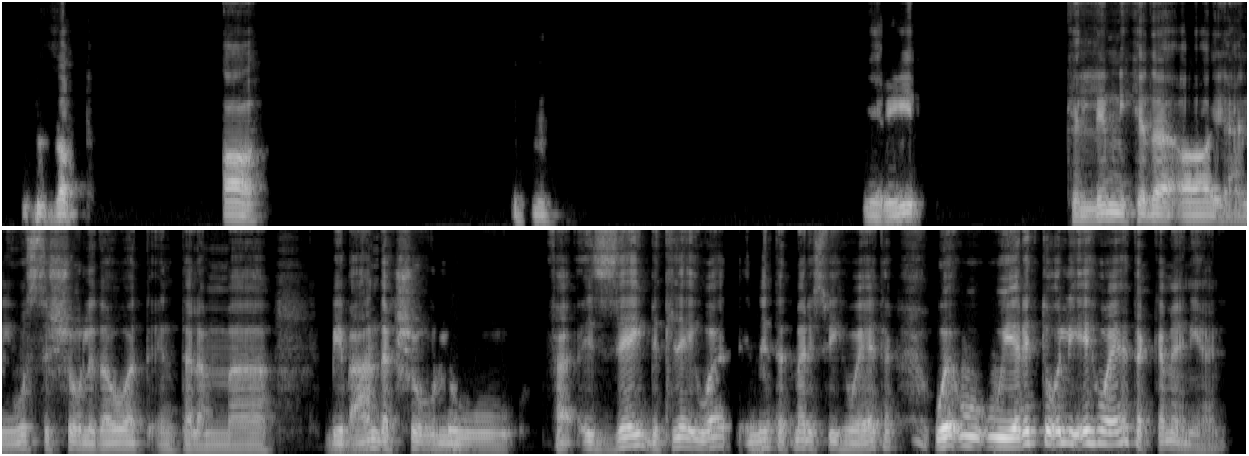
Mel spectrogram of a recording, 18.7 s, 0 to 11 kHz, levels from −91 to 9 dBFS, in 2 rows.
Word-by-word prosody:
بالضبط، -, -, -5 dB, 1.0 s
آه. 85 Hz, -3 st, +1 dB, 1.8 s
اهم. 90 Hz, +1 st, -12 dB, 2.3 s
ياريت. 90 Hz, +4 st, -1 dB, 1.1 s
كلمني 105 Hz, +4 st, 0 dB
كده 105 Hz, -1 st, 0 dB
آه 95 Hz, 0 st, +1 dB
يعني 85 Hz, +2 st, -6 dB
وسط 100 Hz, +2 st, -4 dB
الشغل 90 Hz, -2 st, -4 dB
دوّة، 95 Hz, 0 st, -2 dB
أنت 85 Hz, +2 st, -13 dB
لما 80 Hz, -1 st, -7 dB, 0.4 s
بيبقى -, -, -3 dB
عندك 105 Hz, -2 st, -1 dB
شغل، 100 Hz, -3 st, -3 dB
و 85 Hz, -2 st, -4 dB, 0.3 s
فإزاي 105 Hz, -, 0 dB
بتلاقي 130 Hz, -5 st, -1 dB
وقت 135 Hz, +4 st, -1 dB
إن 100 Hz, +3 st, -3 dB
أنت 120 Hz, -, -4 dB
تمارس 115 Hz, -1 st, -4 dB
فيه 105 Hz, -3 st, -5 dB
هواياتك؟ 95 Hz, +5 st, -3 dB, 0.3 s
و 130 Hz, -, +11 dB
و 140 Hz, 0 st, +5 dB
ويا 130 Hz, 0 st, +10 dB
ريت 175 Hz, 0 st, +5 dB
تقول 175 Hz, -, +6 dB
لي -, -, +3 dB
إيه 180 Hz, -, +7 dB
هواياتك 175 Hz, -1 st, +1 dB
كمان -, -, -4 dB
يعني؟ -, -, -12 dB
95 Hz, 110 wpm, -22 LUFS, 90-115 Hz, 2.3 s, و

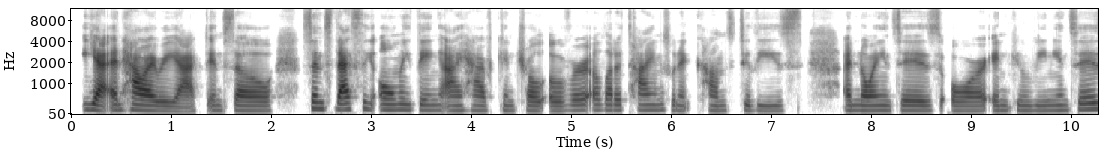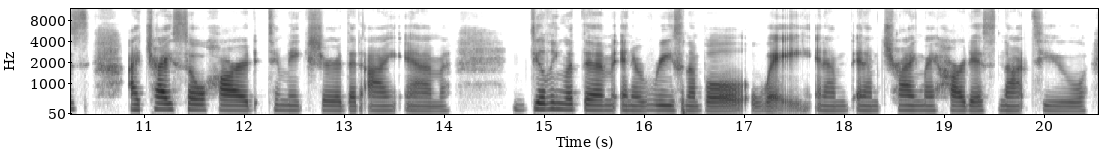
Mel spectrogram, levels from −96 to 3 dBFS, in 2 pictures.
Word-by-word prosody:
yeah, 185 Hz, 0 st, +10 dB
and 175 Hz, -, +5 dB
how 175 Hz, -3 st, +9 dB
I 160 Hz, -, +10 dB
react, 145 Hz, -4 st, +2 dB
and 160 Hz, -1 st, -3 dB
so, 150 Hz, -1 st, +1 dB, 0.3 s
since 215 Hz, -1 st, -2 dB
that's 195 Hz, -1 st, +8 dB
the 210 Hz, -2 st, -8 dB
only 180 Hz, 0 st, +1 dB
thing 165 Hz, -2 st, -6 dB
I 155 Hz, -, +3 dB
have 155 Hz, -1 st, -5 dB
control 155 Hz, -1 st, -4 dB
over 165 Hz, +3 st, -2 dB
a 175 Hz, -, -3 dB
lotta 170 Hz, -1 st, -2 dB
times 170 Hz, +1 st, -4 dB
when 160 Hz, -, -10 dB
it 155 Hz, -, -6 dB
comes 155 Hz, 0 st, -8 dB
to 160 Hz, -, -7 dB
these 150 Hz, 0 st, -11 dB, 0.4 s
annoyances 155 Hz, -1 st, -1 dB
or 150 Hz, 0 st, -2 dB
inconveniences, 160 Hz, -, -6 dB, 0.4 s
I 175 Hz, 0 st, +2 dB
try 190 Hz, +1 st, +5 dB
so 180 Hz, -2 st, +1 dB
hard 160 Hz, -3 st, +4 dB
to 170 Hz, -, -11 dB
make 155 Hz, -1 st, -8 dB
sure 150 Hz, -1 st, -4 dB
that 145 Hz, 0 st, -4 dB
I 150 Hz, 0 st, -1 dB
am 145 Hz, 0 st, -4 dB, 0.8 s
dealing 200 Hz, 0 st, +1 dB
with 180 Hz, 0 st, -1 dB
them 160 Hz, -2 st, +3 dB
in 155 Hz, -, -1 dB
a 150 Hz, 0 st, -3 dB
reasonable 150 Hz, -2 st, -1 dB
way, -, -, -1 dB
and -, -, -2 dB
I'm 145 Hz, 0 st, -8 dB
and 155 Hz, -, +1 dB
I'm 150 Hz, 0 st, -8 dB
trying 160 Hz, 0 st, -1 dB
my 150 Hz, 0 st, -3 dB
hardest 150 Hz, 0 st, -1 dB
not 145 Hz, -1 st, -2 dB, 0.2 s
to, 145 Hz, -2 st, -9 dB
155 Hz, 155 wpm, -25 LUFS, 150-170 Hz, 0.8 s, yeah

